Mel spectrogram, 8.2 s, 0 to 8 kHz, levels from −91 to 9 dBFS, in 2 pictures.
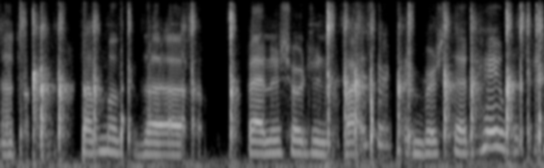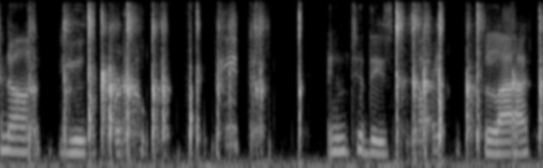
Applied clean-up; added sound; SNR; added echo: neural diffusion model UNIVERSE++.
